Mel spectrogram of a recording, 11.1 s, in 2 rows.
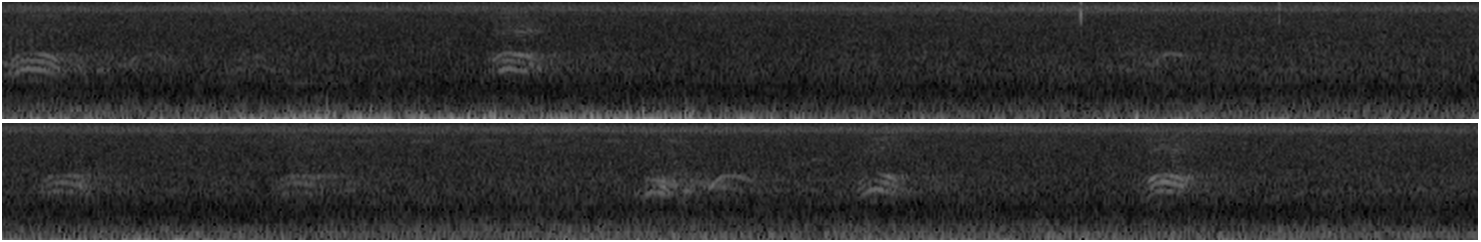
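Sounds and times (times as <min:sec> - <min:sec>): steady low rumble: 0:00.0 - 0:11.0
birds calling: 0:07.8 - 0:09.2.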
